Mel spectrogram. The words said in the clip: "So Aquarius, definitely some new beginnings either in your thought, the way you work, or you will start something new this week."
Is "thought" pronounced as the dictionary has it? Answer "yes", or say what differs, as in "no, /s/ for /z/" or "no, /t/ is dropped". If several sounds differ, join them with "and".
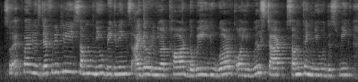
no, /t/ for /θ/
